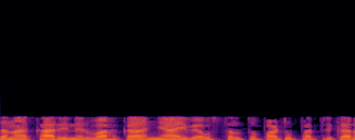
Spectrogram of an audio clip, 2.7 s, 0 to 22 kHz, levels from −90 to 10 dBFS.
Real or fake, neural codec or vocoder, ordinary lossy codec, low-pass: real; none; none; 3.6 kHz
